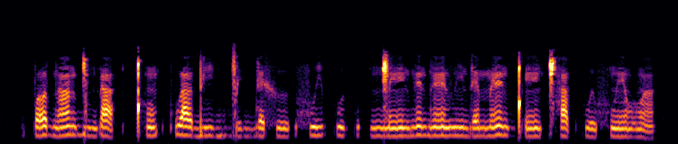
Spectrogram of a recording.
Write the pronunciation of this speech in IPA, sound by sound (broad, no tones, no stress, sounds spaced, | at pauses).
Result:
p ʌ d ã ɡ͡ǀ ũ ɡ ɾ a | ǃʰ õ p kʷʼ a ɐ̯ d i ɡ ɡ͡ǀ e ɡ d ɛ x ɯ | xʷ i kʷ i kʷ | ŋ͡ǁ ẽ ɡ ɛ̃ d ɛ̃ v ĩ d ɛ m ɛ̃ ǃʼ ẽ ǁʰ a p kʷ e xʷ ẽ ʁʷ ã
